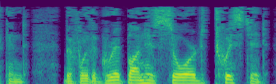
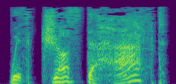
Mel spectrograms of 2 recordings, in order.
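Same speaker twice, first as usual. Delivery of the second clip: incredulous; 7 semitones higher, much slower than usual. A narrator's reading. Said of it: "he thought incredulously".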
